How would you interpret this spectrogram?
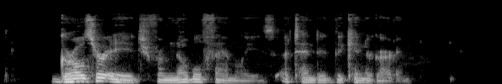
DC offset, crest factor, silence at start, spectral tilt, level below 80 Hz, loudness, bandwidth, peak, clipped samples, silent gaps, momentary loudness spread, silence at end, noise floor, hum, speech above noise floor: under 0.1%; 18 dB; 0.5 s; -6 dB/octave; -46 dBFS; -19 LUFS; 11.5 kHz; -2 dBFS; under 0.1%; none; 16 LU; 0.95 s; -64 dBFS; none; 45 dB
